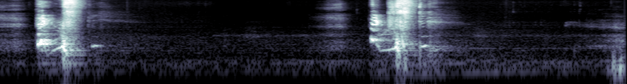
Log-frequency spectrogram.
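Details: Two forceful sneezes, each with a sharp inhaled lead-in and explosive burst, about four seconds apart, during a hay fever attack; sneezing.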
